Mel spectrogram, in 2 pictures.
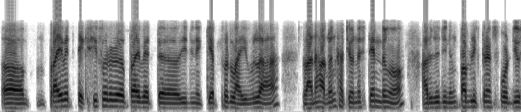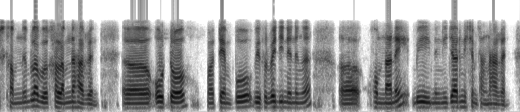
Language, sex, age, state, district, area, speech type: Bodo, male, 18-30, Assam, Udalguri, urban, conversation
